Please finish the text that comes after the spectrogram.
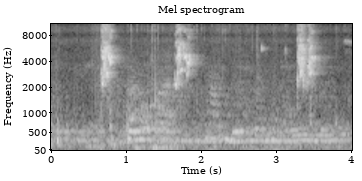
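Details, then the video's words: Lutino lovebird chirping in the morning: three loud, shrill, harsh chirps spaced about a second apart, with a soft low hum and faint rustling in between. "Lutino LoveBird Chirping Sounds"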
